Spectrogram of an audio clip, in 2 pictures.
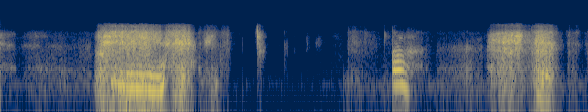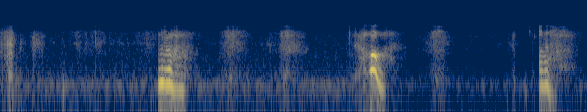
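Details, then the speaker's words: Person with nasal congestion and a tickle in the nose struggles to sneeze: two loud noisy bursts, each with a strained drawn-in buildup, then several short sighing vocal sounds; a stuck sneeze. "It's making me want to sneeze. But it's not quite there. Come on. I just want to sneeze."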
